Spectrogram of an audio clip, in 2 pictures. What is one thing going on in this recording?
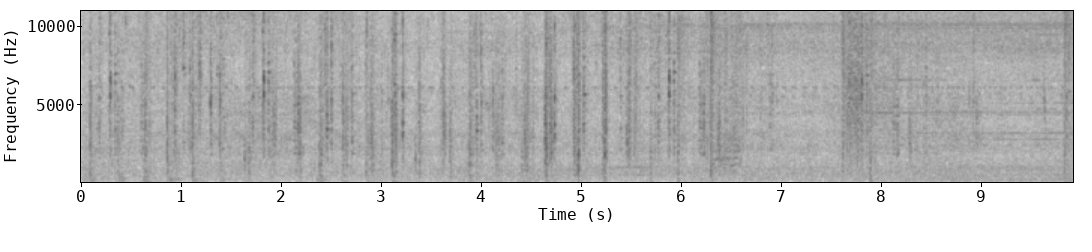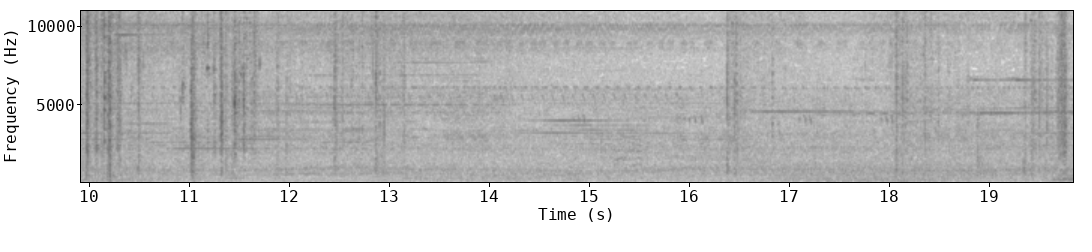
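Footsteps thud quickly over ground.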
